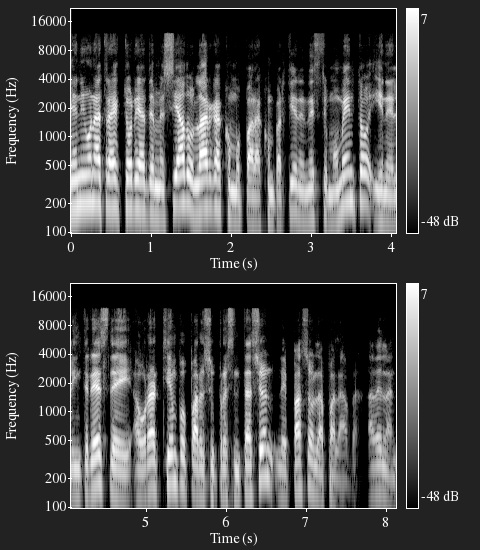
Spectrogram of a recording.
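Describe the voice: Speaking at a fairly quick pace with few pauses, a man uses a medium-pitched, fairly bright voice with lively intonation.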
